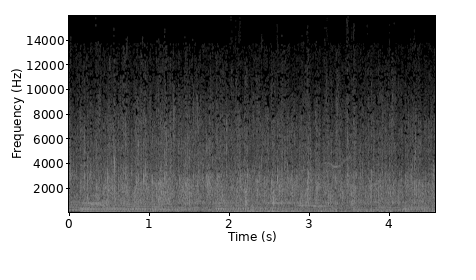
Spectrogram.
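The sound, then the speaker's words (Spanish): An audience claps steadily for several seconds as applause for the Lord during a sermon, a dense, continuous patter of many hands filling the room, with sustained musical tones held underneath. “¿Por qué no un aplauso al Señor?”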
